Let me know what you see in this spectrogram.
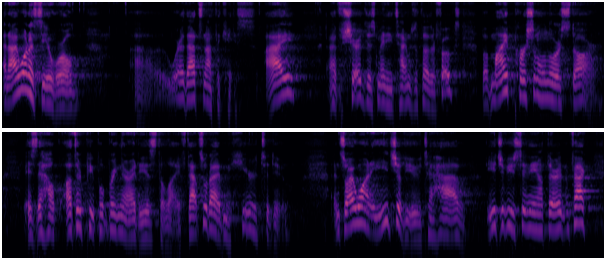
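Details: Adult man with degenerative, permanent neurological spasmodic dysphonia caused by long COVID, once reduced to a whisper, treated with Botox injections into the vocal cords, speech therapy and laryngeal manipulation; spasmodic dysphonia.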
